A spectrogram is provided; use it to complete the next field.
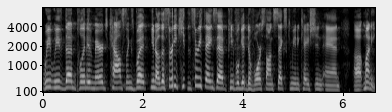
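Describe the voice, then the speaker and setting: A man's high, bright, sharp voice, raised and projected, animated in tone, with ordinary pitch variation and a fairly quick pace. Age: 30s. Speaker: pastor. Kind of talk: sermon.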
